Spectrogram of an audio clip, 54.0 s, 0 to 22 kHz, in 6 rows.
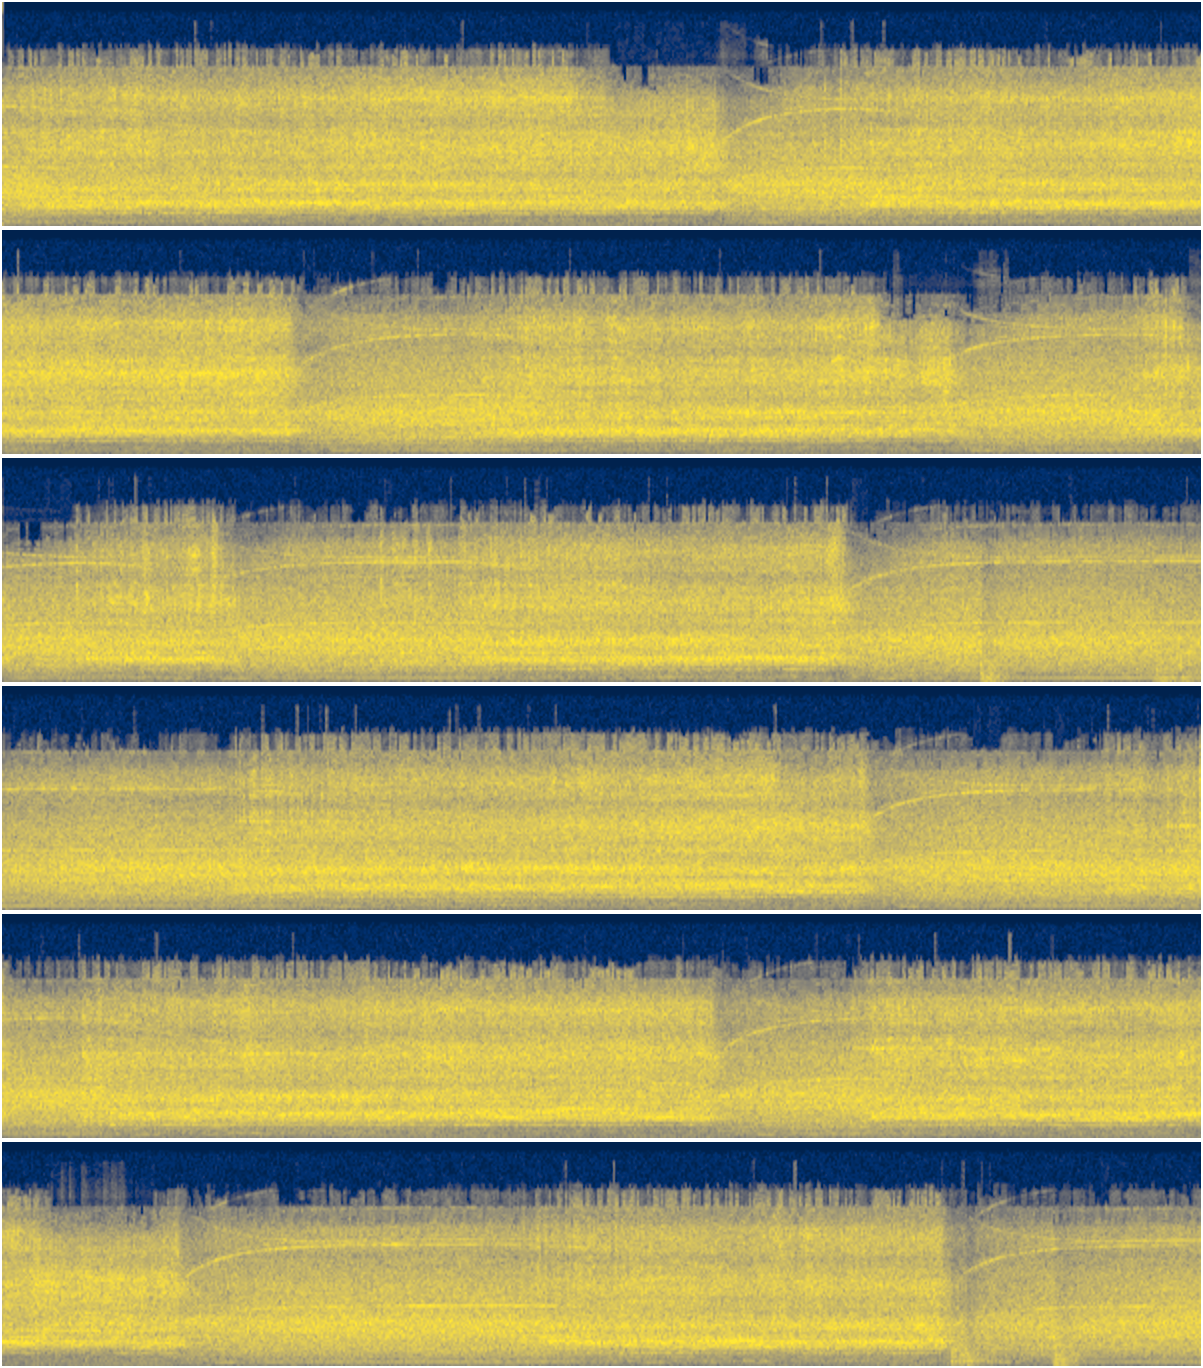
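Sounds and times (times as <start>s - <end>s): power tool cutting metal: 0.0s - 53.9s
sharp knocks: 25.3s - 25.7s, 26.6s - 27.1s, 52.1s - 53.2s.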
